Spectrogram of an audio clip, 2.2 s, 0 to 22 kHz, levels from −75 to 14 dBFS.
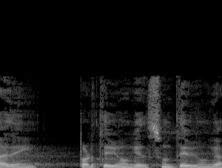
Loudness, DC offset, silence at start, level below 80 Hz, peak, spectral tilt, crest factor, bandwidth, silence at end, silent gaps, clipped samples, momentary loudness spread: -18 LUFS; under 0.1%; 0 s; -60 dBFS; -2 dBFS; -5.5 dB/octave; 16 dB; 12.5 kHz; 0 s; none; under 0.1%; 7 LU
